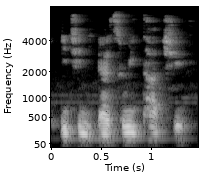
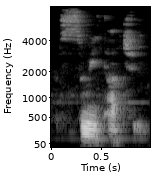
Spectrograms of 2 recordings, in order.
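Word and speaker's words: 一日: Suitachi. This is like a special case. You don't pronounce this as ichi nichi or ichi whatever. It's The whole word is just suitachi.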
